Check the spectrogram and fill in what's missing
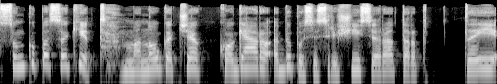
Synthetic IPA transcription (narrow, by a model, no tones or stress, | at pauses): sʊŋkʊpɐsɐkʲiːt̪mɐnɐʊkɐt̪̚t͡ʃʲɛkoːɡʲæːɾoːʔɐbʲɪpʊsʲɪsʲɾʲɪʃʲiːsiːɾɐt̪ɐɾpt̪ɐɪ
